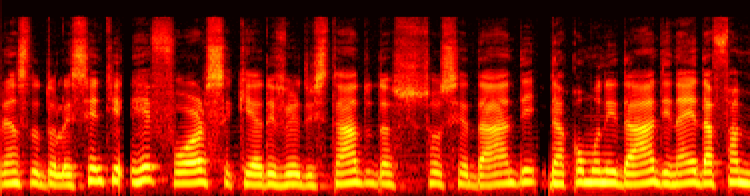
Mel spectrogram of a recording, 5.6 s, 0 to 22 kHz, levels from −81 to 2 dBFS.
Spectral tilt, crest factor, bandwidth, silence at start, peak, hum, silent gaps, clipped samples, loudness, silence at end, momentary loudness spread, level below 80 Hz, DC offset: -4.5 dB/octave; 18 dB; 16.5 kHz; 0 s; 0 dBFS; none; none; under 0.1%; -19 LUFS; 0 s; 6 LU; -62 dBFS; under 0.1%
